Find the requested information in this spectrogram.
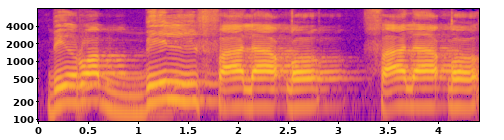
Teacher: اس کے بعد قاف کلکلا ہوگا، کیوں؟ جب ہم یہاں وقف کریں گے تو قاف کے نیچے زیر جزم میں بدل جائے گی، اس لیے یہاں پر کلکلا کر کے پڑھیں گے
